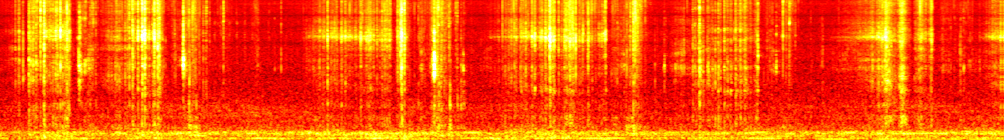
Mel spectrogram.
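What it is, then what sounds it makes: Dry bar soap being shaved. A blade shaves curls and crumbs off the surface of a dry, solid yellow bar soap, giving bright, dry scraping and crackling strokes in repeated bursts. Quiet low hum sits underneath the crisp, short-lived scrapes.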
